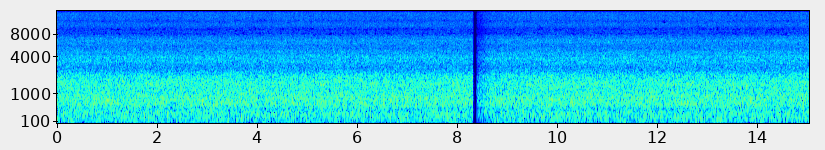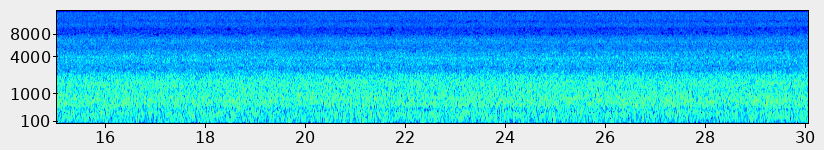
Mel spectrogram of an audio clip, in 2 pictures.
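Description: Rain-swollen forest creek rushing and cascading over rocks, a steady full rush of white water. The sound cuts out for a split second about eight seconds in.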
